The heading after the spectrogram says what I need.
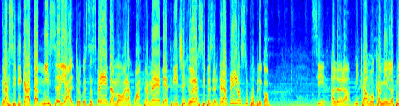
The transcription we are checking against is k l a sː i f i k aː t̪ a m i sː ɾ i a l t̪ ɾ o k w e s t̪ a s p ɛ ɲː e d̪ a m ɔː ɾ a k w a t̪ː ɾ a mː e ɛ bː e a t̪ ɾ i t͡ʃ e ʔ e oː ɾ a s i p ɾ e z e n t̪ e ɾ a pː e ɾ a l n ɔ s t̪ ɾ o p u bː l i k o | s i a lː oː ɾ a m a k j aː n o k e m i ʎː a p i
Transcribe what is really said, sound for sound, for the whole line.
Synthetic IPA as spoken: k l a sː i f i k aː t̪ a m i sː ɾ i a l t̪ ɾ o k w e s t̪ a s p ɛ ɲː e d̪ a m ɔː ɾ a k w a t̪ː ɾ a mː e ɛ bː e a t̪ ɾ i t͡ʃ e k e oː ɾ a s i p ɾ e z e n t̪ e ɾ a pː e ɾ i l n ɔ s t̪ ɾ o p u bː l i k o | s i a lː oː ɾ a m i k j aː m o k a m i lː a p i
